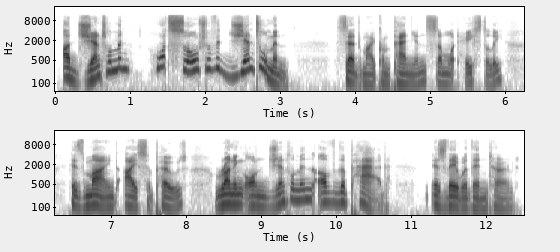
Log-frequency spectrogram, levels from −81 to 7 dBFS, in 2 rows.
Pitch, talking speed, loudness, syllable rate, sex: 135 Hz, 120 wpm, -21 LUFS, 4.5 syllables/s, male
